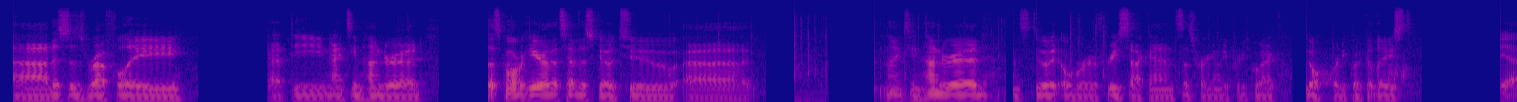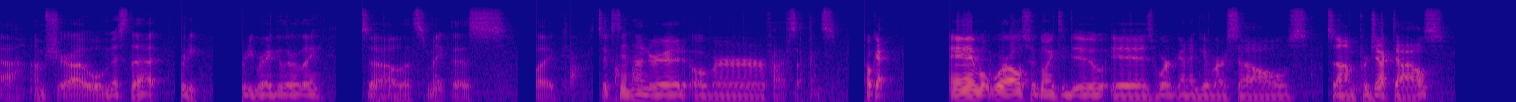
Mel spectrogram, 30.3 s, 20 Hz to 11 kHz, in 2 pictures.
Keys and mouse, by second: 0.1 click, 4.0 click, 5.1 click, 5.2 click, 6.6 click, 6.9 click, 8.0 BackSpace, 9.6 Tab, 10.7 BackSpace, 11.0 Return, 12.1 click, 16.9 click, 18.9 click, 22.2 click, 22.5 click, 23.2 BackSpace, 23.6 Return, 24.3 click, 26.5 click, 27.6 click, 28.6 click, 29.9 click.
